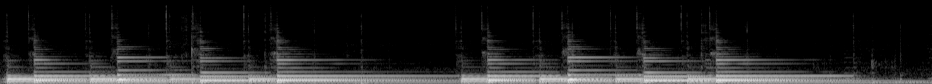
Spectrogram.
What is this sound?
I just recerded a few notes, don't even ask for permissions etc..! Just use it, if you think it's pleasant or usefull ;)
To record it i used a samson c03 usb condenser mic.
